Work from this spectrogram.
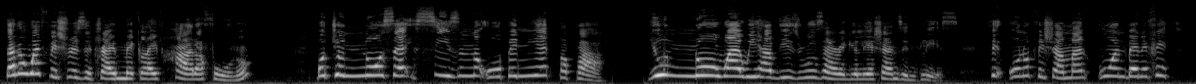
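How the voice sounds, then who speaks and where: Firm woman fisheries officer, Belizean Creole, high voice, dry close sound, admonishing but fair. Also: lively intonation, normal speed, no echo. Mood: stern lecturing. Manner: stern, admonishing, lecturing. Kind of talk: radio drama acting.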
